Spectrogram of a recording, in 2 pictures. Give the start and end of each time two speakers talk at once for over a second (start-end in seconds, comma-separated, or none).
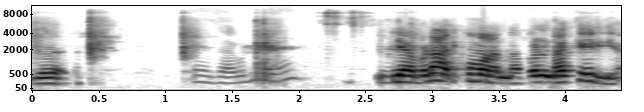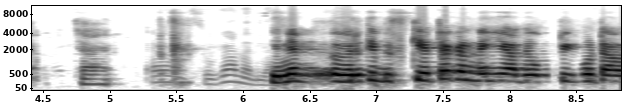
none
